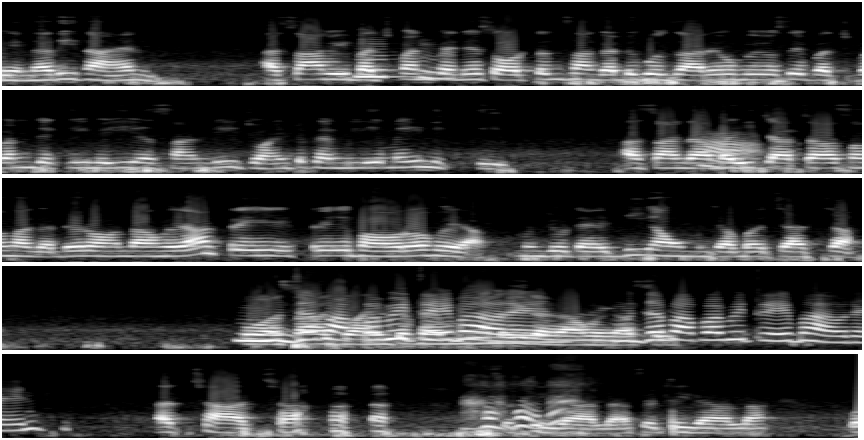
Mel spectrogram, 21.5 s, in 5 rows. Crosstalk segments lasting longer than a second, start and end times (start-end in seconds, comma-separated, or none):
14.1-16.3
